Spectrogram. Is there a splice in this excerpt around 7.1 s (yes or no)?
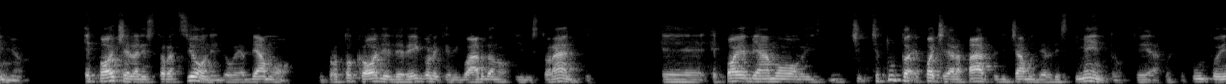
no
